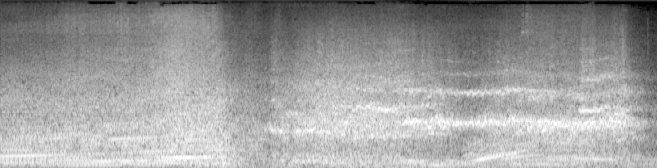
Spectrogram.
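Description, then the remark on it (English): Tires squeal loudly as two BMWs skid around a corner, engines roaring, with a rising screech near the middle and sustained high-pitched skidding before the noise cuts off. No one speaks. “The two Beamers screech around the corner and pass the waiting Bell and Andy.”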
